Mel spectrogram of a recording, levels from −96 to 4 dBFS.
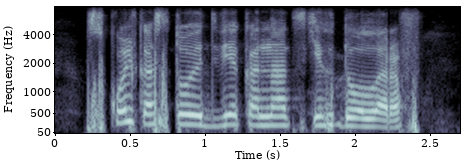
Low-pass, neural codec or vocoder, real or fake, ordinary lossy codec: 7.2 kHz; none; real; Opus, 16 kbps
